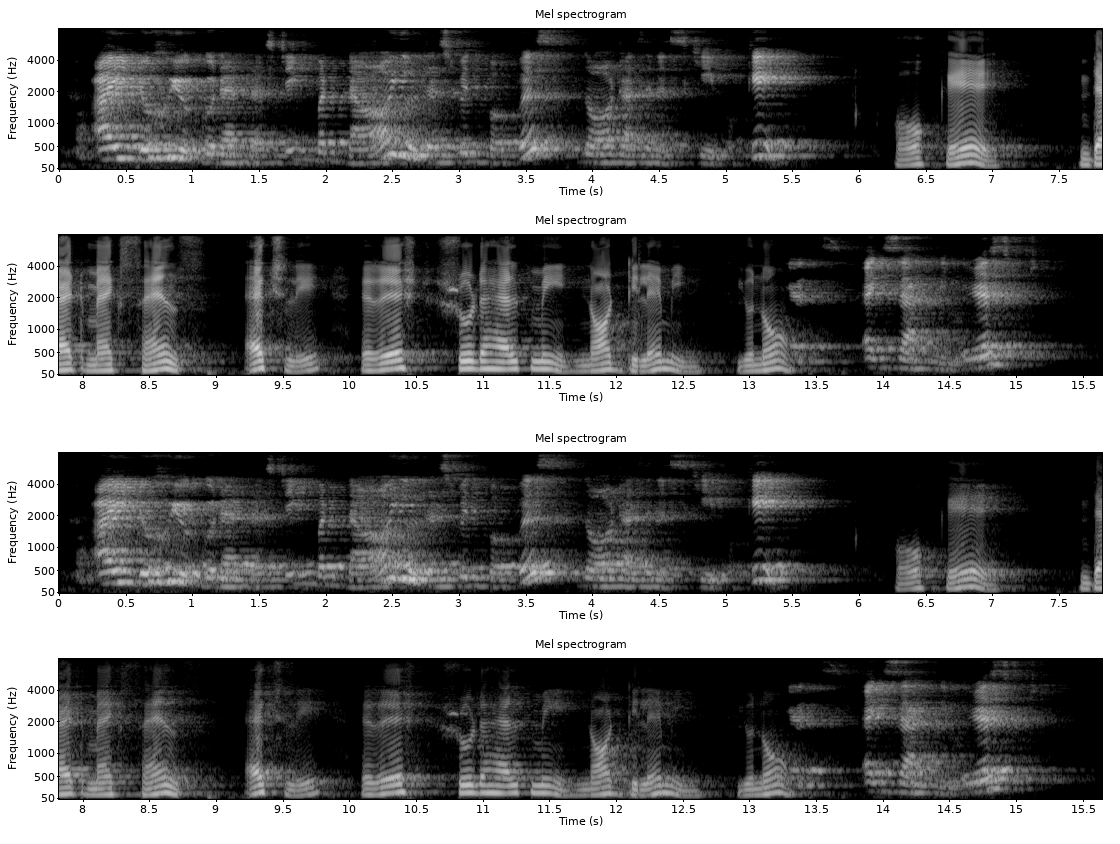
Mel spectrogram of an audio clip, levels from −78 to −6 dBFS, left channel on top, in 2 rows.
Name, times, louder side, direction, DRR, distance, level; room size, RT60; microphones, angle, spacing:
voice 1, 0.1-5.4 13.3-13.4 13.8-15.2, left 1 dB, 15° left, 2 dB, 4.8 m, -31 dB
voice 2, 6.3-7.0 7.7-8.9 9.2-9.8 10.1-12.6 12.9-13.3, left 5 dB, 75° left, 16 dB, 0.9 m, -29 dB
25.5 x 25.5 x 5.6 m, 1.0 s
head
